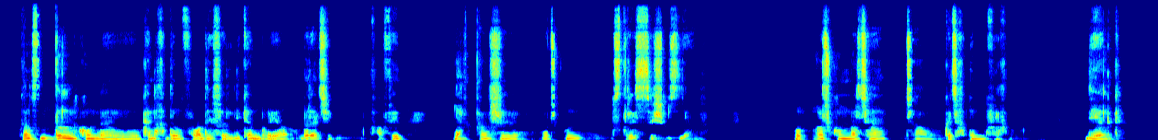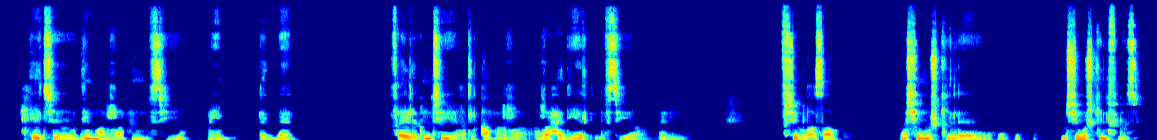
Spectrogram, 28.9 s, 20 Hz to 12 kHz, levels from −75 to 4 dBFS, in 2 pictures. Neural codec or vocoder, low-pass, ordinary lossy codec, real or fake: none; none; none; real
